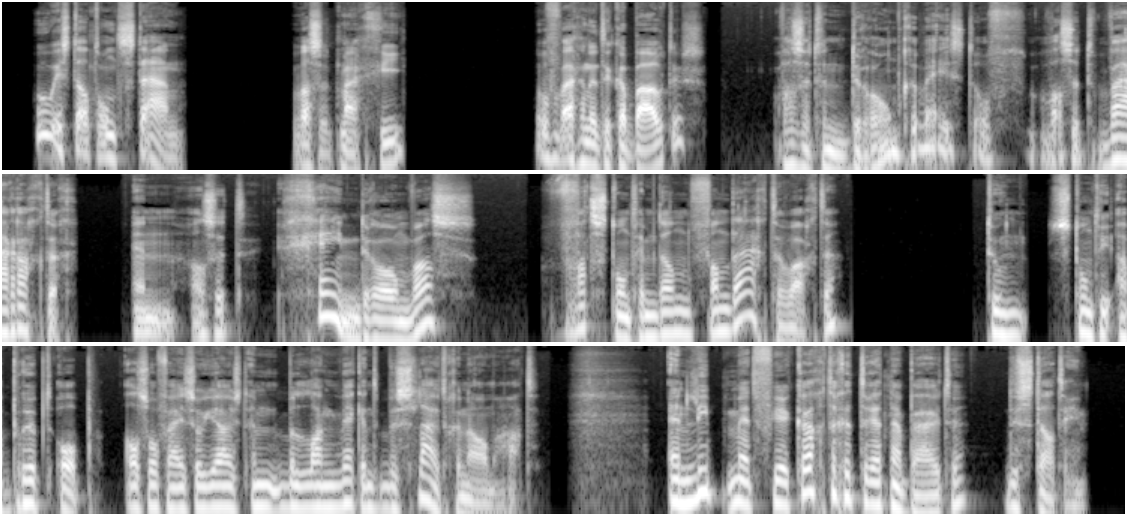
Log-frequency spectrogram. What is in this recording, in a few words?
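Dutch, Netherlands, male; dutch voice over talent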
